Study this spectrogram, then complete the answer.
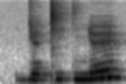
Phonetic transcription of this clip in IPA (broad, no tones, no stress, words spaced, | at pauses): ɟɛǀitɲɛ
